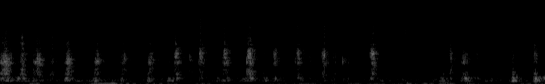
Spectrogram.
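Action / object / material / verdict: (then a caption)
scrape / wax-coated scratch art paper scratched with a wooden stylus / waxed paper / none. A pointed wooden stylus is scratched repeatedly across a flat black sheet of wax-coated scratch art paper. The result is a quiet, quick, uneven series of short, dry scrapes. Each has a brief papery hiss centred in the midrange and no ring.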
